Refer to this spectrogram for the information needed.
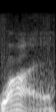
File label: "y", male British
